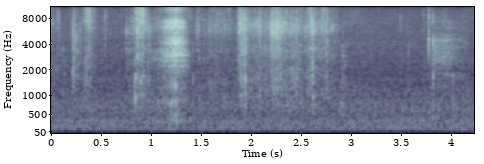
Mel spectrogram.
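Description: Scattered crackling and rustling of dry leaves and snare-cable handling as a cable snare loop is pulled through and shaped by hand, with one stronger crackle about a second in, over a steady low hum.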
